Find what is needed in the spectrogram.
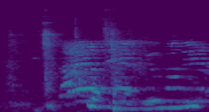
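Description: A child's voice making a drawn-out wordless vocal sound whose pitch bends up and down, over hands handling paper on a table, with a sharp tap about half a second in.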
